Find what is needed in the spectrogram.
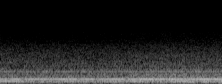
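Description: A steady low hum holding a constant pitch.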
